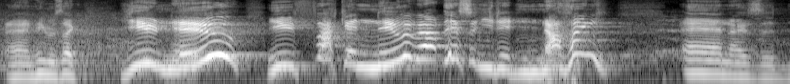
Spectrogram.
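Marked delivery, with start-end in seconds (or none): 0.9-4.6 high, loud, outraged yelling; furious yell. Retold or imitated. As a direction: blow up at him in disbelief. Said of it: "pointing at me and yelling".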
